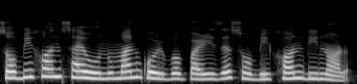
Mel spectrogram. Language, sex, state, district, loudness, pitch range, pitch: Assamese, female, Assam, Kamrup Metropolitan, -13 LUFS, 255-300 Hz, 275 Hz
